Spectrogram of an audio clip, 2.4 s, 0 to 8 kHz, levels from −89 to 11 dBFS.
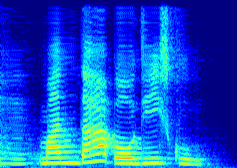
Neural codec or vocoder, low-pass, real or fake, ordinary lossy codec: codec, 16 kHz, about 1 kbps, DyCAST, with the encoder's durations; none; fake; none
